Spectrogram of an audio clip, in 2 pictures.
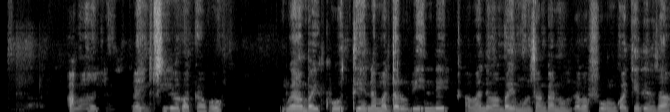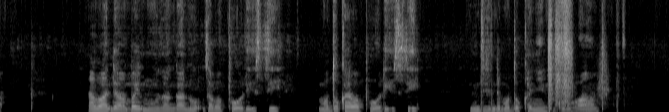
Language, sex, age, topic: Kinyarwanda, female, 25-35, government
